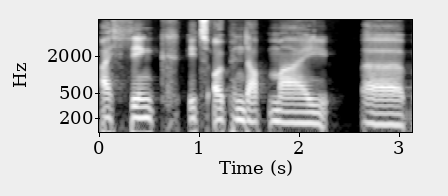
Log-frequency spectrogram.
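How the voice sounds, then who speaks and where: Actor guest, man, low smooth voice, hesitant with fillers. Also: fairly even intonation, slow. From Serbia. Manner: hesitant, many fillers and restarts. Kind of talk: casual interview conversation.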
